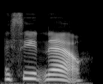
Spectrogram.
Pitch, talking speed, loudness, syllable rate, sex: 215 Hz, 230 wpm, -16 LUFS, 4.7 syllables/s, female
